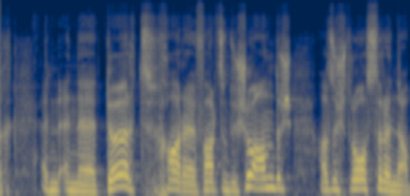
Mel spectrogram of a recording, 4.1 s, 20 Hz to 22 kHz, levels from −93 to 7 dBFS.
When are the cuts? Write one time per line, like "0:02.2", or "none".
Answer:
none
